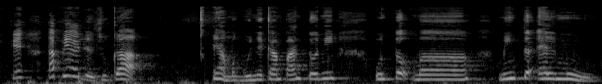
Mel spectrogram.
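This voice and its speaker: A woman's voice: a little high, lively intonation, a little slow, a bit bright. A Malaysian woman teacher with a Malay accent giving a lesson to young pupils, chatty and full of fillers like "okey" and "ha". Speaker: primary school teacher. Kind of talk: classroom lesson explaining poetry.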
